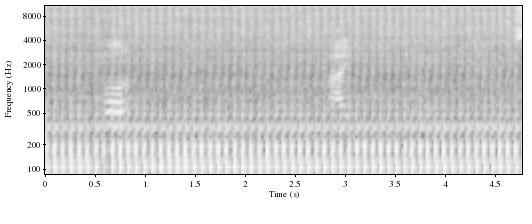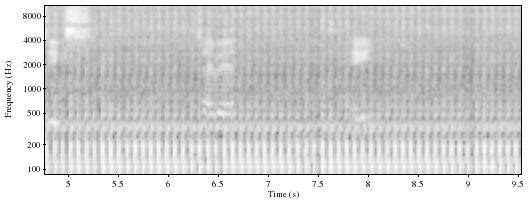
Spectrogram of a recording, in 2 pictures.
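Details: Suzuki Raider 150 after installing a budget racing CDI with 9 mappings, tested on map 1; single-cylinder runs with steady even beat, no stumbles or cutting out: normal running.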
